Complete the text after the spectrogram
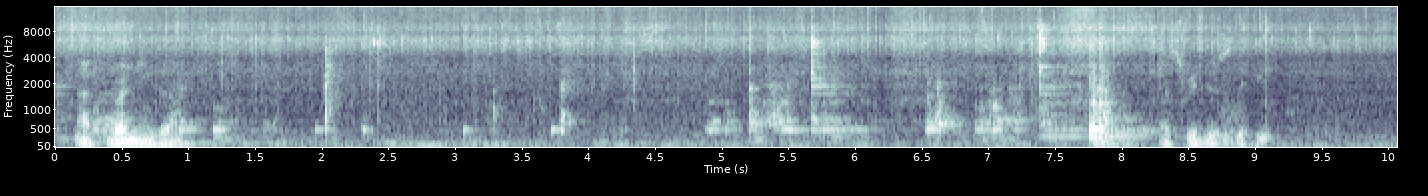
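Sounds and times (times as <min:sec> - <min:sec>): garlic and onion sizzling in oil: 0:00.0 - 0:10.0
utensil knocking against pan: 0:04.9 - 0:08.1.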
